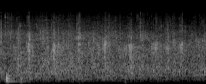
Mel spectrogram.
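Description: An audience applauding steadily, a dense patter of many hands clapping.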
